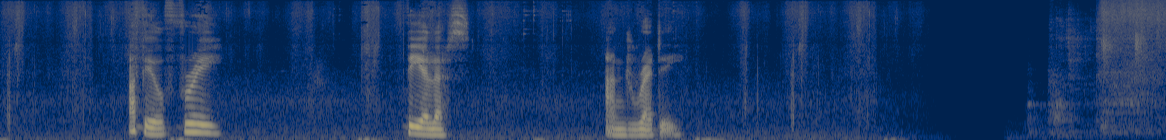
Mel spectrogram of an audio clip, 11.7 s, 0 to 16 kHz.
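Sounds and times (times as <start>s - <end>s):
speech: 1.3s - 2.3s, 4.1s - 4.7s, 6.0s - 6.9s
shower water running: 10.5s - 11.6s.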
